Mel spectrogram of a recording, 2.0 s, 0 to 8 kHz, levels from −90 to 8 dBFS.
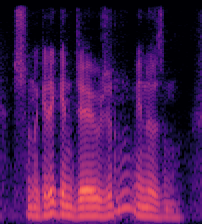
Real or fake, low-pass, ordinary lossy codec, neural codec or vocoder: fake; 7.2 kHz; none; codec, 24 kHz, 0.5 kbps, DualCodec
